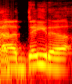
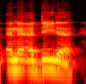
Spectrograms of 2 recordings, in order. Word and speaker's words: Adidas: No, you gotta say it right. Adidas. – He said Adidas. Oh my god, bro. – He didn't even add the S to that motherfucker.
